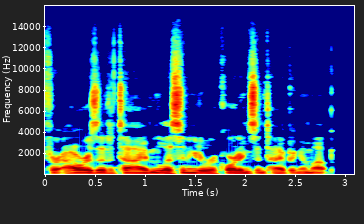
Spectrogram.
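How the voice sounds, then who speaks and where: A man speaks with a dry, close sound that carries no echo. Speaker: writing group podcast co-host. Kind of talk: casual chat.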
